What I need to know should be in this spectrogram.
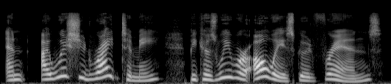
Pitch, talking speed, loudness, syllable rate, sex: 235 Hz, 200 wpm, -18 LUFS, 5.3 syllables/s, female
